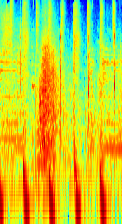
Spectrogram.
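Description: Background music with a steady beat, a deep kick drum about twice a second with sustained synth tones over it.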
